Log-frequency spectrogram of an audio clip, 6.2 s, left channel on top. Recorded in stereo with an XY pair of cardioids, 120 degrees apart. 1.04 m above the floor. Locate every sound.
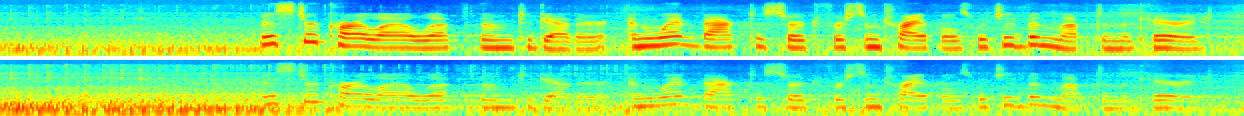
1.3 s a woman speaking: 55° left, 0.7 m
